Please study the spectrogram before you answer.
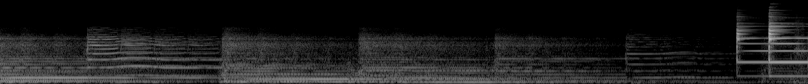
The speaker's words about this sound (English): There it is. There's the bell to round number six of fight number five, Pacific Coast Boxing. Here we go, folks.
